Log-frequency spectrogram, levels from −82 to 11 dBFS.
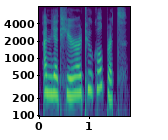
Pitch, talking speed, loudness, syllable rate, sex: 245 Hz, 195 wpm, -17 LUFS, 5.5 syllables/s, female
